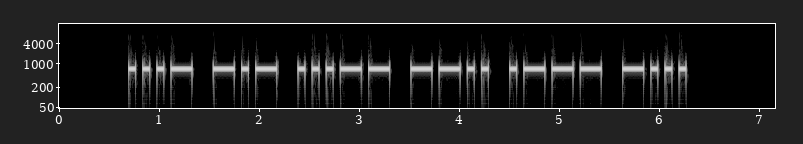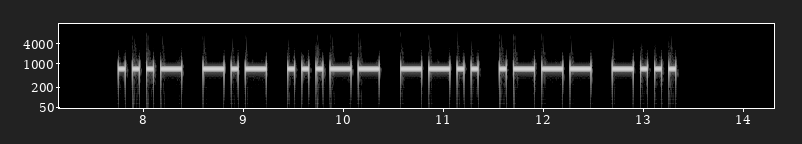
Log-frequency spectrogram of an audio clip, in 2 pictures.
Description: Morse code, heard as a keyed tone, about 17 wpm, 700 Hz. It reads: VK3ZJB VK3ZJB
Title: DXCC-100 Call Signs - 6 Characters - Repeated 2x - 17wpm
